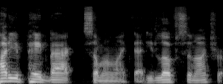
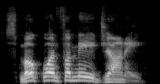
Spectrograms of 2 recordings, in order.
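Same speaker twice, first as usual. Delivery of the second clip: mild mock [name]; 5 semitones higher, 9 dB louder, slower than usual. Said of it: "[name] grabs the mic from him and says".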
